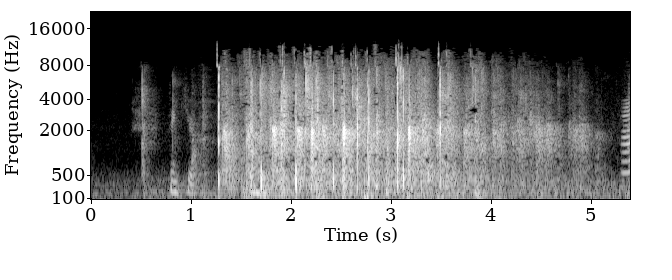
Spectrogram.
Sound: audience applauds

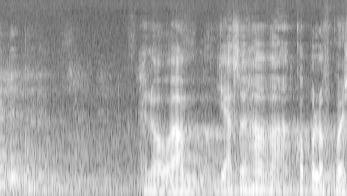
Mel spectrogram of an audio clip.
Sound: light chatter; voiceover

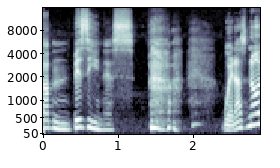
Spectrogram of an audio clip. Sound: chuckling

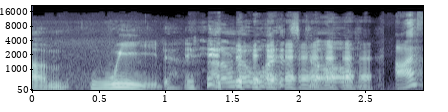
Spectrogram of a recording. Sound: laughs

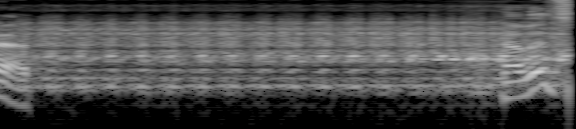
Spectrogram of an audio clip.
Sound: machine whirring

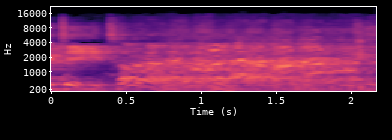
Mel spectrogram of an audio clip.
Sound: audience laughing

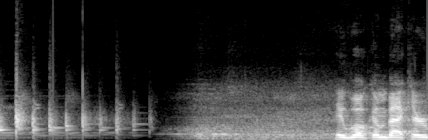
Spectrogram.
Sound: crowd

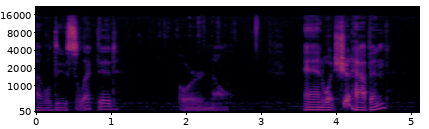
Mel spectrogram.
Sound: none

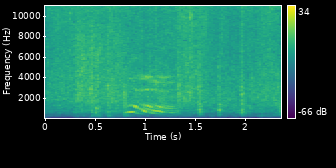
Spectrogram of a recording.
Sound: laughing; waves splashing

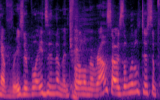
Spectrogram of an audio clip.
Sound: Tony chuckles

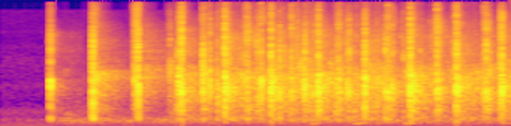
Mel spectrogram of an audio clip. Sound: applause

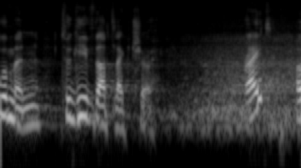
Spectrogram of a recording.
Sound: laughter

